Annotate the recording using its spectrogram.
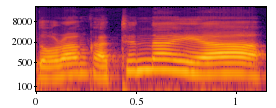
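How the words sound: The voice is pure and innocent. "이번엔 청순한 말투로"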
